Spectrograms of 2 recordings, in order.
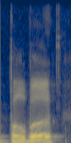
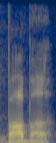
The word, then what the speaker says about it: boba: I thought it was Baba no it's and that's the thing too like the real how do you pronounce it yeah it's just Boba it's just Boba just b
